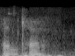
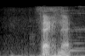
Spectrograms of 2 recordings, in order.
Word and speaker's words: Vecna: It would be nice to do a playthrough the entire game because you'd get to keep things like the robe of Venka. Vecna.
